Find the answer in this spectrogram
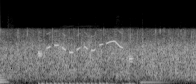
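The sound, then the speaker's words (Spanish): Steady applause from a crowd, a dense wash of clapping that holds at an even level for the whole stretch, with a faint whistle or squeal running over it. “Ahí está, ahí está, está un aplauso.”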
